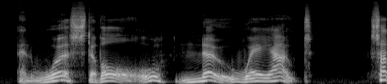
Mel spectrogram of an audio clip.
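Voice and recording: The background is quiet. A natural voice reads aloud.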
